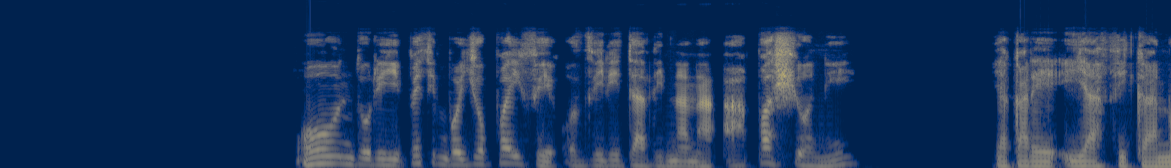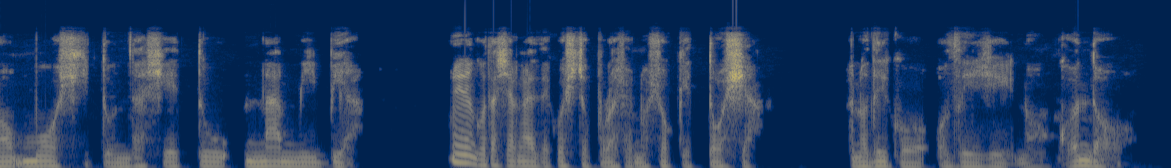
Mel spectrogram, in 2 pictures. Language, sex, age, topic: Oshiwambo, male, 25-35, agriculture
